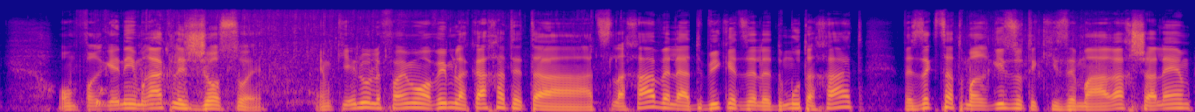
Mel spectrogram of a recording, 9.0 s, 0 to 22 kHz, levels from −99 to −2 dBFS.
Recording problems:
household noises; noticeable; throughout; 20 dB below the speech

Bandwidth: 15 kHz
